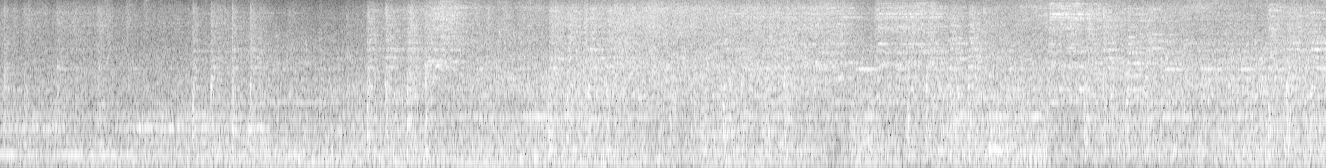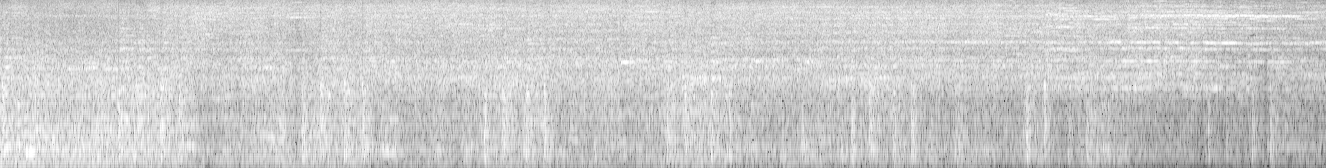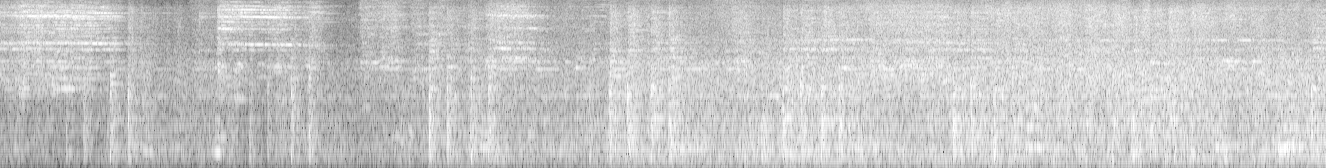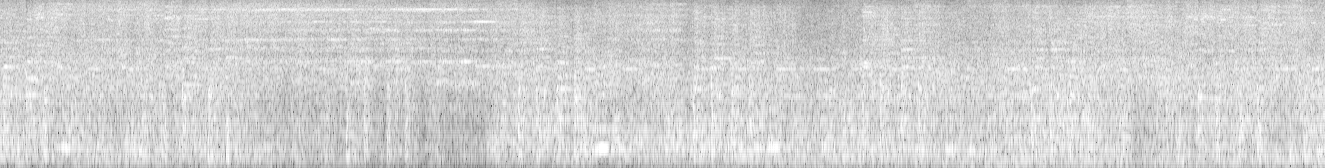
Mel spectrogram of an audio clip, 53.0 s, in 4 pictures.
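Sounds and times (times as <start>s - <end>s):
steel wheels rolling on rail: 0.0s - 53.0s
high wheel squeal: 4.1s - 18.3s, 19.0s - 27.8s, 28.5s - 32.6s, 38.1s - 48.6s.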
